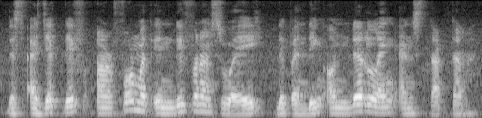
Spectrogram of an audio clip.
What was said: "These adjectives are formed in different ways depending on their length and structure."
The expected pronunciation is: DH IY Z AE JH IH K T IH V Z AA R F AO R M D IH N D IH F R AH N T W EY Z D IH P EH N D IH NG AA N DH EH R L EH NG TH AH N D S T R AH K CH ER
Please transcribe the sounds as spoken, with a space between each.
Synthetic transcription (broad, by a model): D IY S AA JH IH K T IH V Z AA R F AO R M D IH N D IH F R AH N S W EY D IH P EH N D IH NG AA N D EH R L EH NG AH N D S T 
